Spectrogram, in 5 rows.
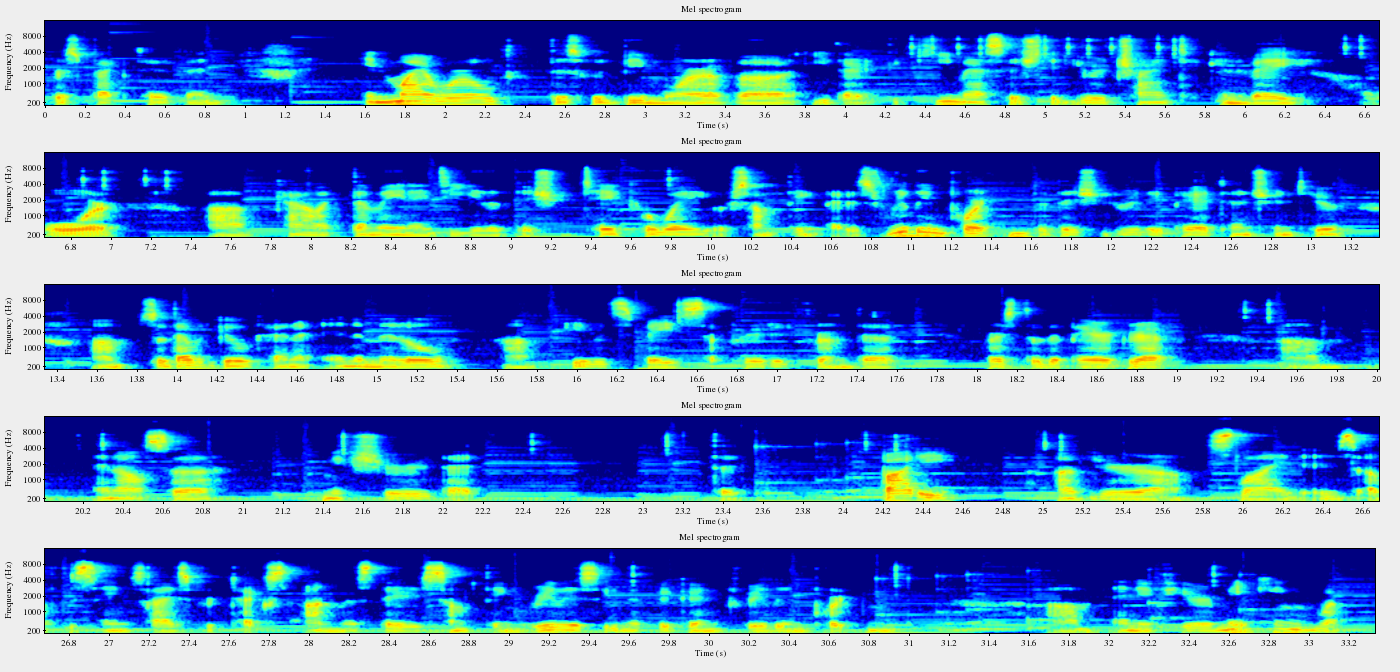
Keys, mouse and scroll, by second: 4.1 click, 9.5-16.4 drag, 19.0-21.3 drag, 29.3-31.0 drag.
